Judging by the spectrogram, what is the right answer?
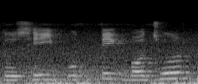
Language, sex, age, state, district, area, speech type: Bengali, female, 60+, West Bengal, Paschim Medinipur, rural, spontaneous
